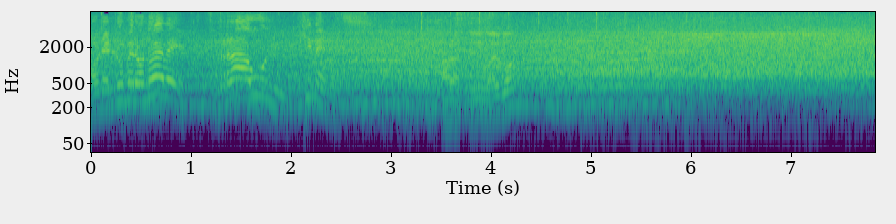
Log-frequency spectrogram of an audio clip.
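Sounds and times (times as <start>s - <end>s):
stadium crowd roar: 0.0s - 7.8s
speech: 0.1s - 4.4s
crowd whistling in disapproval: 2.8s - 7.8s.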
